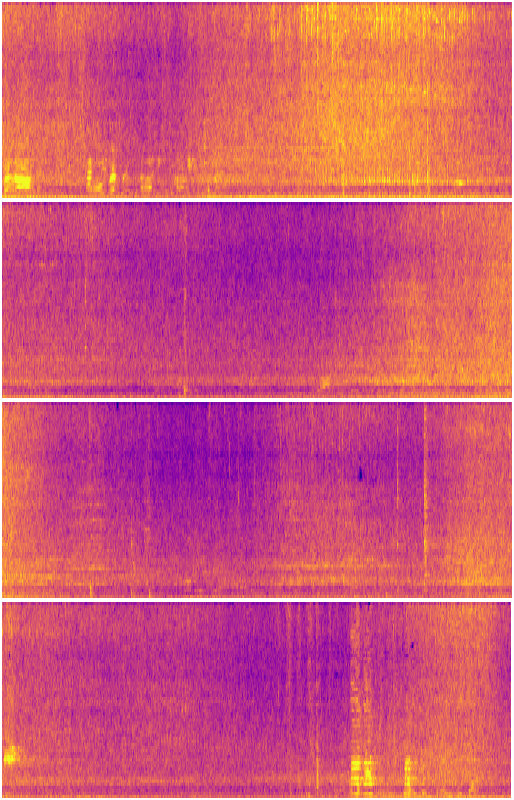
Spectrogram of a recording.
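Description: Street traffic with engines running, a vehicle horn tooting, and voices in the background.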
